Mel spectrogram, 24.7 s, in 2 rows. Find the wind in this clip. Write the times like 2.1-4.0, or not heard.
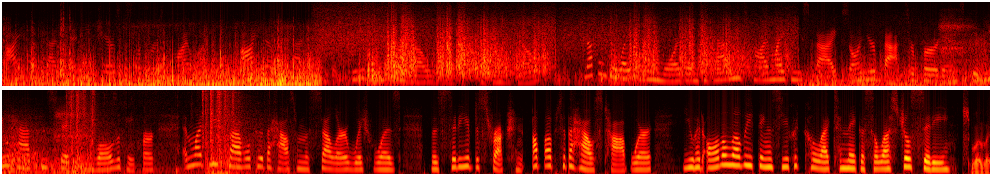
0.0-13.5.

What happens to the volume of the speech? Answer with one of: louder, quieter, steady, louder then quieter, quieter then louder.
louder.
